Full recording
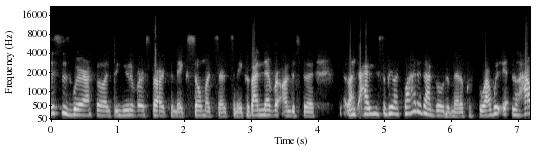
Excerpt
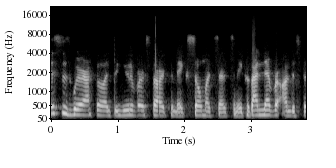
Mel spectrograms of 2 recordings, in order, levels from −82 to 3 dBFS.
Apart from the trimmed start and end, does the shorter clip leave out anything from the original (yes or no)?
no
